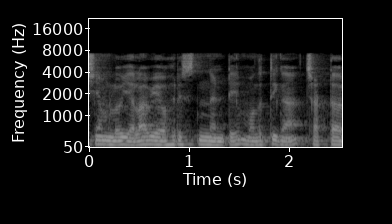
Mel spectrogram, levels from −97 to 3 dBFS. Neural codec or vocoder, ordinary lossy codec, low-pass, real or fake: none; MP3, 48 kbps; 7.2 kHz; real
